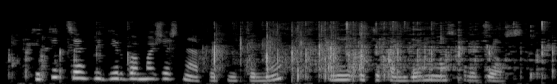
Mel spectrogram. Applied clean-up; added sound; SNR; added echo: classical method Wiener filter.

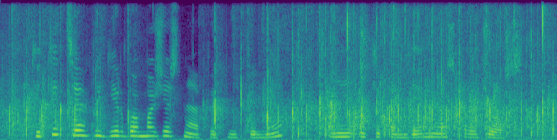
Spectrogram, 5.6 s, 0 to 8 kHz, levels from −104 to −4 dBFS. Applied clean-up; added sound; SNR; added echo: none; Applause; 1 dB; none.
